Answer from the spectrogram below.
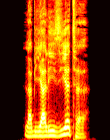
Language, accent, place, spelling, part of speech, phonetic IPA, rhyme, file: German, Germany, Berlin, labialisierte, adjective / verb, [labi̯aliˈziːɐ̯tə], -iːɐ̯tə, De-labialisierte.ogg
- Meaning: inflection of labialisieren: 1. first/third-person singular preterite 2. first/third-person singular subjunctive II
